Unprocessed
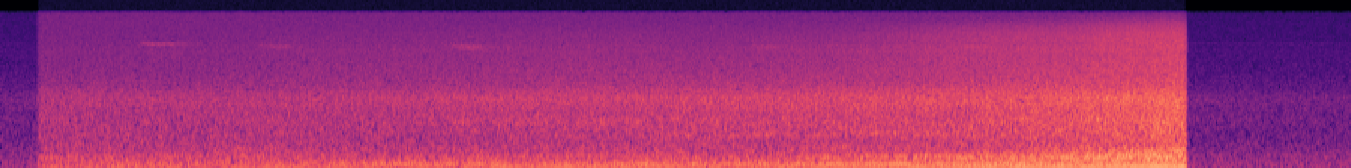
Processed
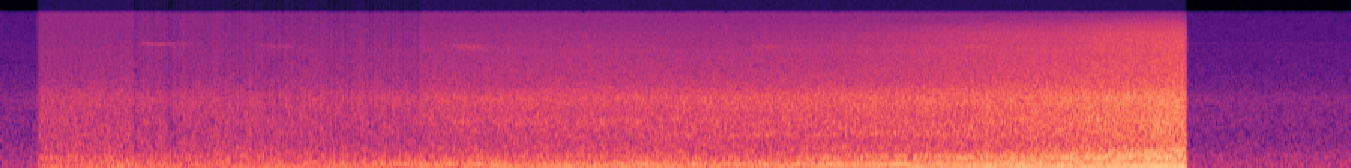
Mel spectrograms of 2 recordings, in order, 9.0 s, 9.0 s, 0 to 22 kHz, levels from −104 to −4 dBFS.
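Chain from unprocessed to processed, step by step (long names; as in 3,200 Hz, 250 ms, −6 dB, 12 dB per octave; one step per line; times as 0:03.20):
0:00.88–0:02.79: saturating transformer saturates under 250 Hz
level +6 dB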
